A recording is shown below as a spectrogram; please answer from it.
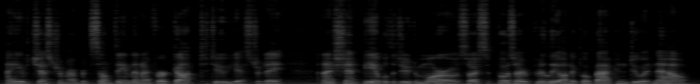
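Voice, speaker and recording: A man voicing Piglet, a small timid male piglet who talks in a squeaky, nervous and hesitant way in a storybook reading. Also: sing-song, quick pace, fairly bright tone, slight background noise.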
